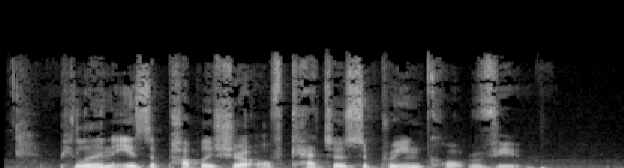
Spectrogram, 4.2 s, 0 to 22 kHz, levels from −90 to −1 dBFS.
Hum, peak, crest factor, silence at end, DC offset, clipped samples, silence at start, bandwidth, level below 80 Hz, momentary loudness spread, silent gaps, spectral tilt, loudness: none; -4 dBFS; 18 dB; 0.5 s; under 0.1%; under 0.1%; 0.1 s; 15.5 kHz; -44 dBFS; 14 LU; none; -5 dB/octave; -20 LUFS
